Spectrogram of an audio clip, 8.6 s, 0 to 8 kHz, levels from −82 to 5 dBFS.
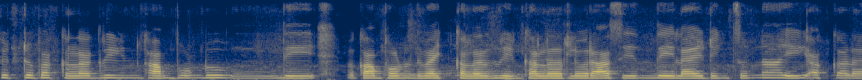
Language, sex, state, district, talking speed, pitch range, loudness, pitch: Telugu, female, Andhra Pradesh, Guntur, 105 wpm, 220-240 Hz, -18 LUFS, 225 Hz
